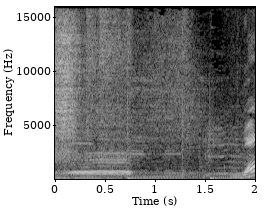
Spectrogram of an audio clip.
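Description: Steam locomotive whistle blowing one short blast, a chord of several notes at once, in the first second, with a hiss of steam, over background music.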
